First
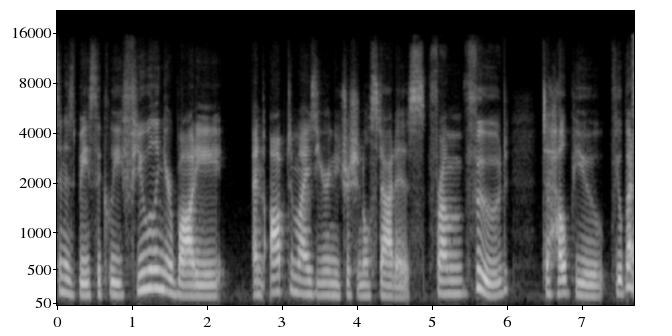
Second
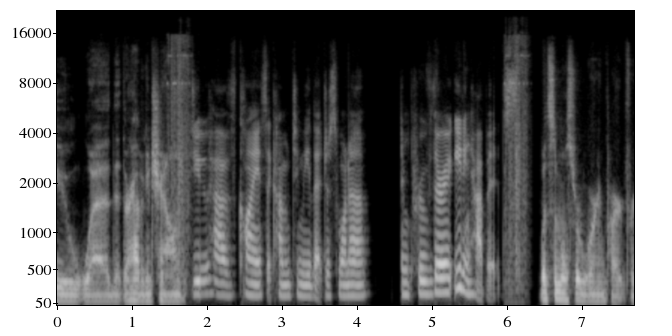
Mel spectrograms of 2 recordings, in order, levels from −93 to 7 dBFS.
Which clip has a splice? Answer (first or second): second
